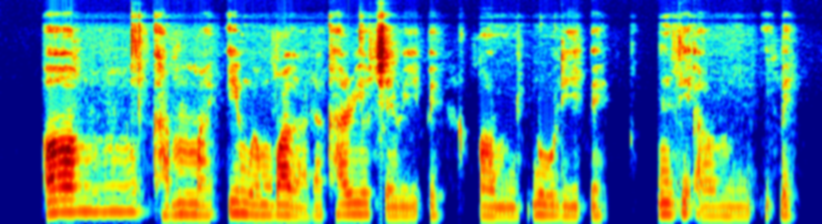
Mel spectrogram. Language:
Igbo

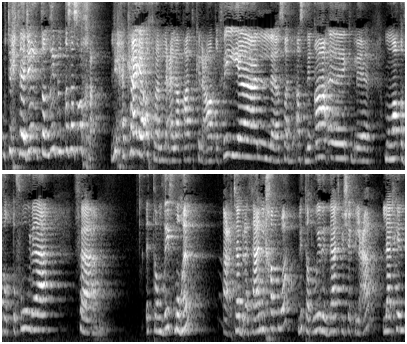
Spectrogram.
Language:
Arabic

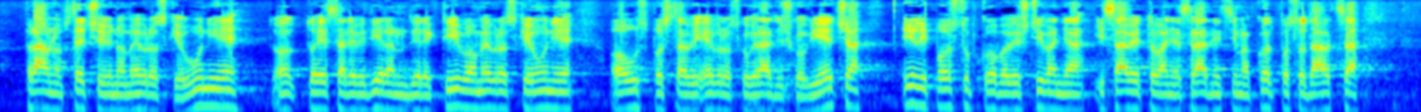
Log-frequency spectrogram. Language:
Croatian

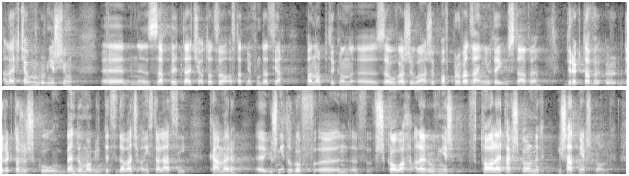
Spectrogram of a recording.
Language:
Polish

